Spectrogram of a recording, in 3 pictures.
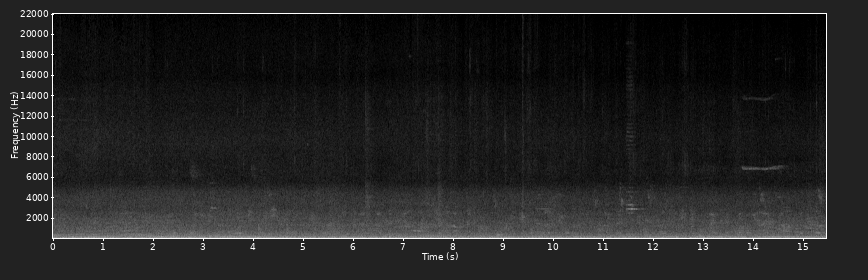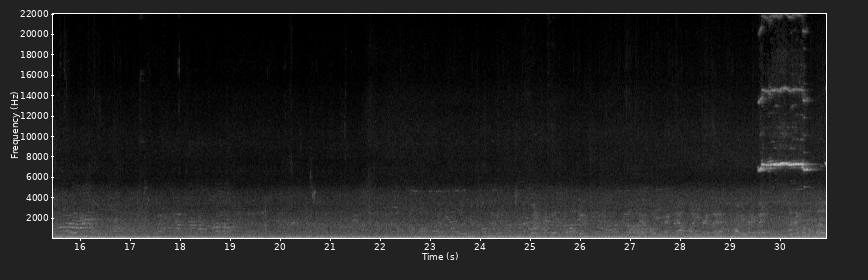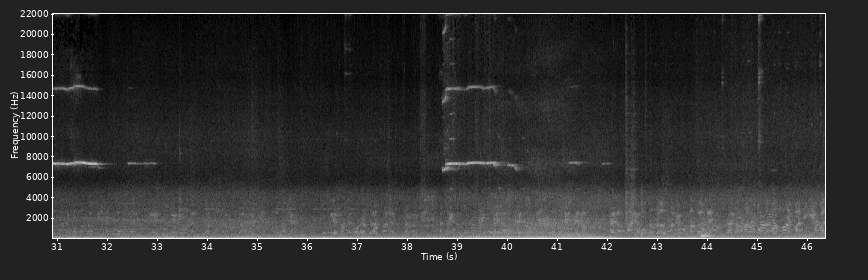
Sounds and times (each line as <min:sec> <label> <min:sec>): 0:00.0 traffic sound 0:46.3
0:26.1 vendors peddling 0:46.3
